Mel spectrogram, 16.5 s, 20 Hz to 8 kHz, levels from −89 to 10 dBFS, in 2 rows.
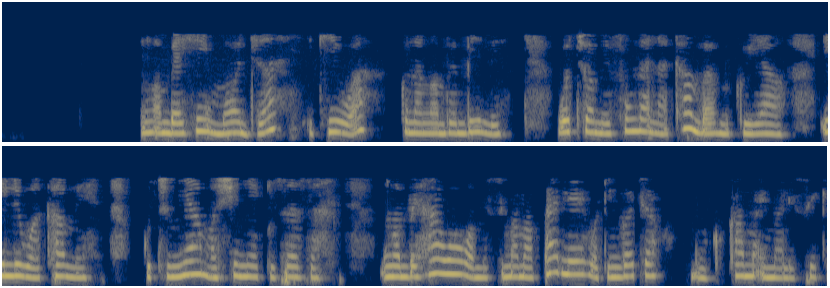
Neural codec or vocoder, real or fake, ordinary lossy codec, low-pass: none; real; AAC, 16 kbps; 7.2 kHz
